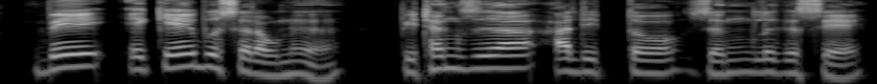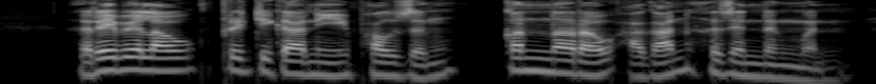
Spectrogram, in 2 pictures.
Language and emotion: Bodo, neutral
